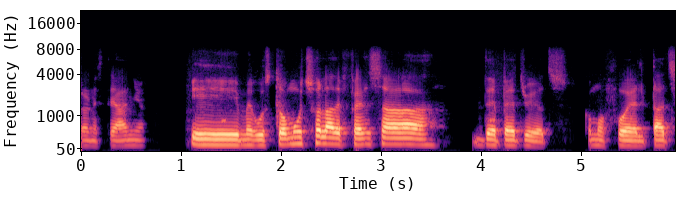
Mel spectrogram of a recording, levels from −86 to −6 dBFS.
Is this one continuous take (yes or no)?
no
